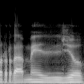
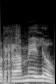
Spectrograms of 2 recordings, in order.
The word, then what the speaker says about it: Ramelo: ¿Se pronuncia Ramelo o Ramello con el? No, Ramelo porque es italiano.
